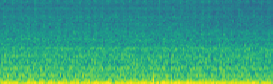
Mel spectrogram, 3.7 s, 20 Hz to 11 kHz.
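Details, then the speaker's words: 2003 Mitsubishi Pajero NP 3.8L V6 after MAF sensor replacement, codes cleared: steady low hum with even beat, nothing knocking or missing; smooth healthy idle, no hesitation. "okay guys you can see now the RBM is all good sky is running fine no any hesitations it's very smooth now"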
